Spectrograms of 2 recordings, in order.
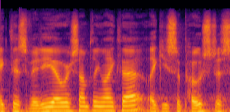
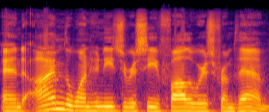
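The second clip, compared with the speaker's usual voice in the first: usual speaking voice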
